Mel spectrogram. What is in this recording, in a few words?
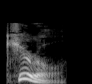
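"curule", British English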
